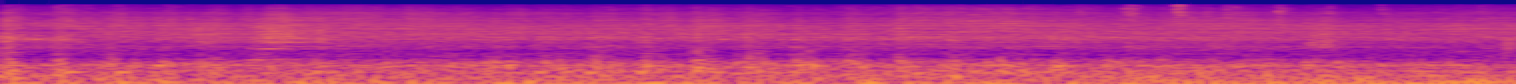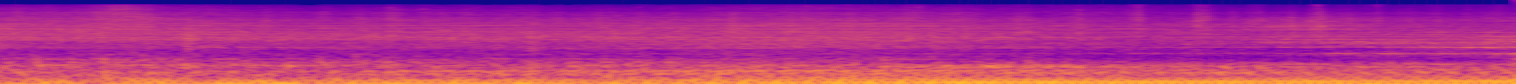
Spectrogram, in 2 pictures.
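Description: Freight train of open-top freight cars rolling past close by, with a steady rumble and clatter of wheels on the rails. From about halfway in, the low drone of diesel locomotives at the rear of the train grows louder, joined near the end by a steady whine.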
